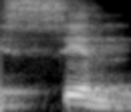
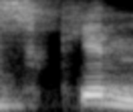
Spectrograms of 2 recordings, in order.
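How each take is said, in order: First: The c is silent, giving a plain s sound. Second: The c is pronounced as a k sound. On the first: The speaker calls it right. "tapi scene. Jadi C-nya tidak dibaca" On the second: The speaker calls it wrong. "itu bukan skin ya"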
